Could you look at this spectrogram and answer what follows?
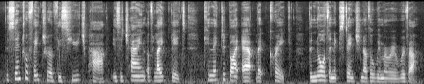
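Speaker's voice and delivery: documentary narration read; voiceover narration. Acted. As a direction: narrate like a nature program.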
